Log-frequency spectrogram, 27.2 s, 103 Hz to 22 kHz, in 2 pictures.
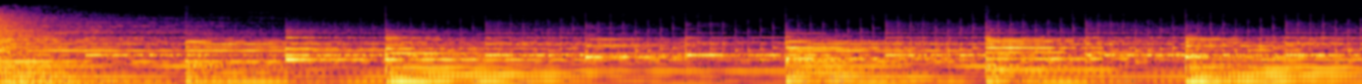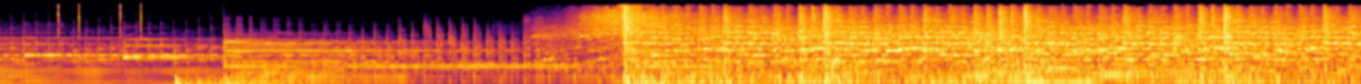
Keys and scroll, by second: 4.8 alt+c, 6.4 shift+F2, 7.0 Escape, 7.4 F4, 8.2 Escape, 8.3 F2, 19.7 ctrl+g, 20.8 c, 21.7 Delete, 24.8 alt+c, 26.6 Escape, 27.0 F4.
